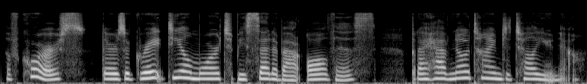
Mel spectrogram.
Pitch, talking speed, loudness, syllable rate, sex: 250 Hz, 235 wpm, -17 LUFS, 5.2 syllables/s, female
